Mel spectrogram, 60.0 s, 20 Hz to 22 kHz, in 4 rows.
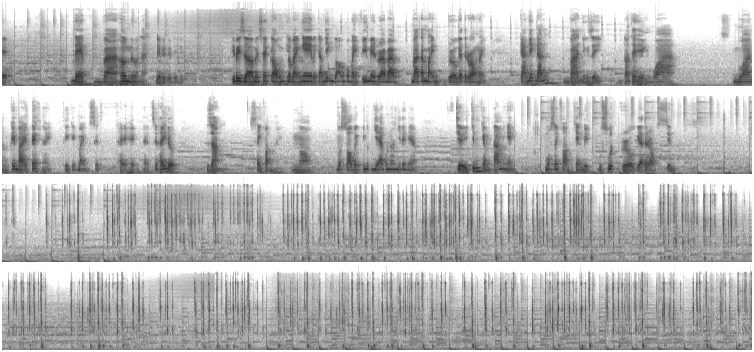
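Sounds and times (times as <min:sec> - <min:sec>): mechanical keyboard typing: 0:30.9 - 1:00.0.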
